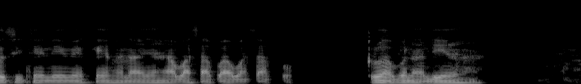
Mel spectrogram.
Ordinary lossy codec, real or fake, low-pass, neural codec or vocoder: none; real; 7.2 kHz; none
